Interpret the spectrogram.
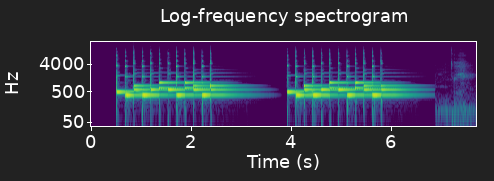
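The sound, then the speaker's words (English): The original iPhone default ringtone, a bright marimba-like melody of quick plucked notes, plays loudly twice in a row, each phrase ringing out and fading before a brief rustle at the end. “So the first iPhone ringtone, if you remember, was this.”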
